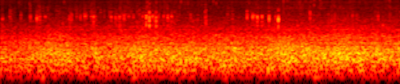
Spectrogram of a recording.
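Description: Steady rain falling, an even hiss of drops with scattered sharper drop ticks.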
